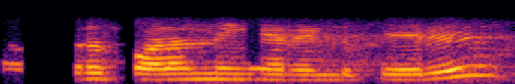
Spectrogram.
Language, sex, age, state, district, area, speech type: Tamil, female, 30-45, Tamil Nadu, Dharmapuri, rural, conversation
